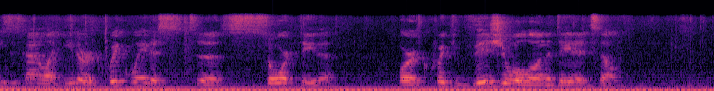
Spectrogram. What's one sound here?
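A man speaks calmly, a few steps away.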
